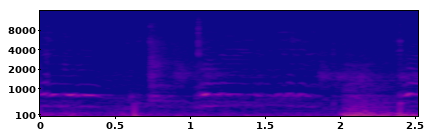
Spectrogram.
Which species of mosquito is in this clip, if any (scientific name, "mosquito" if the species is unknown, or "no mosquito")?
Mansonia africanus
